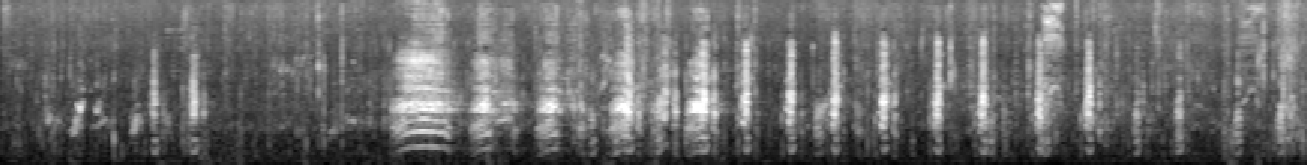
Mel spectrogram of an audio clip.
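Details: Ducks and drakes on the Tsnyanskoye (Chyzhouka) reservoir in Minsk in July quack in a rapid, uneven chorus of short nasal calls, with one longer, louder drawn-out quack near the middle and faint background noise.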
